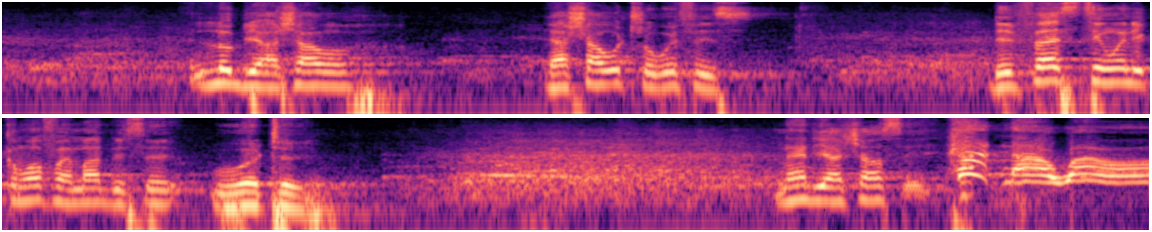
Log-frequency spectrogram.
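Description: A young man speaks loudly and with animation through a microphone.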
